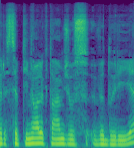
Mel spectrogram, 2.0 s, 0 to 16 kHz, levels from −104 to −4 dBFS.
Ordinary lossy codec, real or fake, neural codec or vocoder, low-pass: AAC, 48 kbps; real; none; 14.4 kHz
